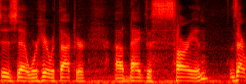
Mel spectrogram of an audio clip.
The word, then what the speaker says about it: Baghdasaryan: Baghdasaryan. Is that right? Did I pronounce it right?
